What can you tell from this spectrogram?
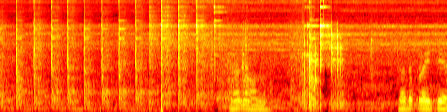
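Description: Hammer tapping on metal at a fast even pace, about five blows a second, while a motorcycle is being taken apart. About four seconds in, a single loud metallic clank rings out.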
